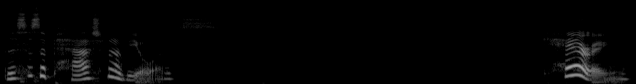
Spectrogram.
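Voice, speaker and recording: A woman's voice: sits high, darkish tone, no room sound, clean studio sound. A woman playing an obsessive, lovesick hospital patient in an ASMR roleplay, talking in a dramatic, coy and wheedling way. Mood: adoring, intense. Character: obsessive, clingy lovesick female patient, theatrical flirt.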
